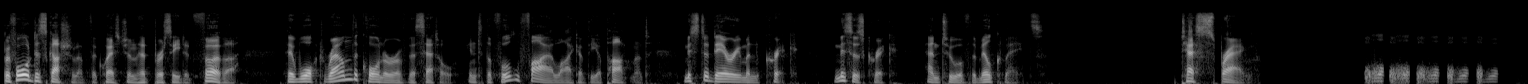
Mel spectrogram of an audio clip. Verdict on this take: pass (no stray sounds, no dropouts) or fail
fail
